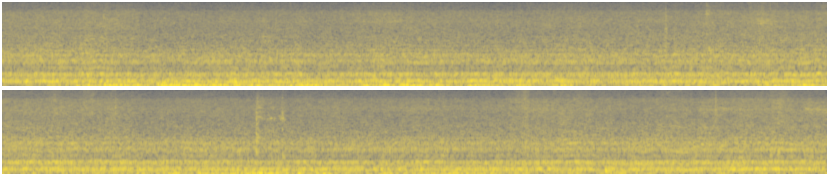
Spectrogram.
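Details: Honey bees at newly captured swarm hives, Langstroth and Warre, in an apiary while frames are moved in from stronger colonies; a steady low hum with layered drone, swelling slightly in the first seconds, with faint clicks.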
